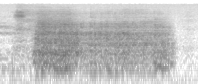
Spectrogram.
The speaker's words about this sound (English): I have a snot face in front of my sister right now. you can blow your nose.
